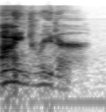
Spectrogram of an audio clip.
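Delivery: mumbled aside, under the breath. Remarking in character under their breath: muttered under breath. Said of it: "Under my breath".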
